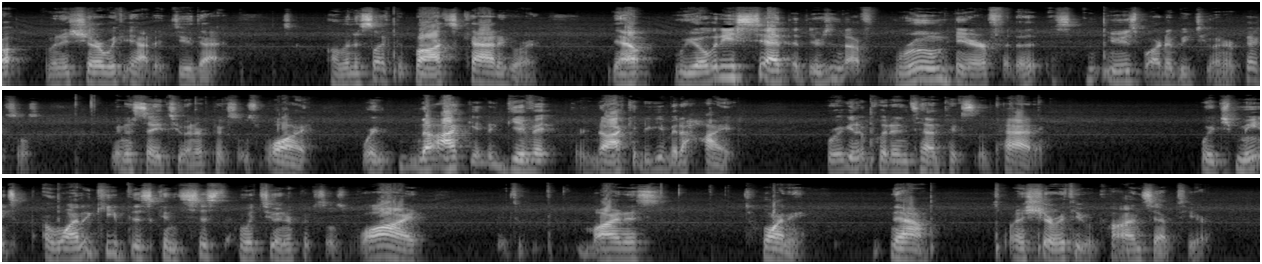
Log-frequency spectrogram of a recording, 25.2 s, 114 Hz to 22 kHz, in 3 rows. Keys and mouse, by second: 2.3 click, 7.1 click, 8.7-9.6 typing, 13.8 click, 14.6-15.5 typing, 17.0 click, 20.0-21.2 typing, 22.7 click.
